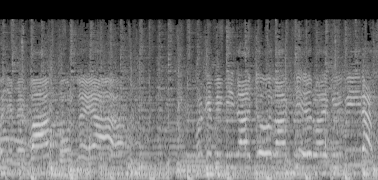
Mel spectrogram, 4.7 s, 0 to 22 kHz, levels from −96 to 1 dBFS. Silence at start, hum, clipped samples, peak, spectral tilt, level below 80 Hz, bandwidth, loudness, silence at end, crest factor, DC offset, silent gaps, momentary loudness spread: 0 s; none; under 0.1%; -4 dBFS; -4.5 dB/octave; -32 dBFS; 14 kHz; -19 LUFS; 0 s; 16 dB; under 0.1%; none; 6 LU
